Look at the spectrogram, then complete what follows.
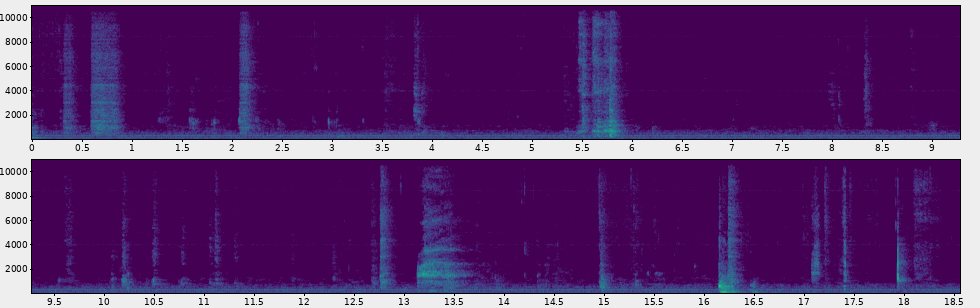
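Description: Sparse eating sounds: scattered clicks and taps of a utensil on a plate, with a short scuffle of a drinking bottle, over a steady low hum.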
